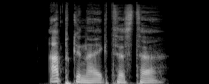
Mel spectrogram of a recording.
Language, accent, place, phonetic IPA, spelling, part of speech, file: German, Germany, Berlin, [ˈapɡəˌnaɪ̯ktəstɐ], abgeneigtester, adjective, De-abgeneigtester.ogg
- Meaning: inflection of abgeneigt: 1. strong/mixed nominative masculine singular superlative degree 2. strong genitive/dative feminine singular superlative degree 3. strong genitive plural superlative degree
